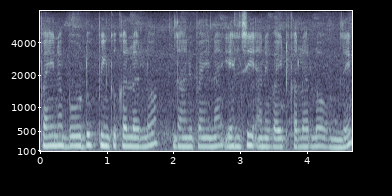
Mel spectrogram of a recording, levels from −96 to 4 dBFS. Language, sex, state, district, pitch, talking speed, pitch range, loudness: Telugu, female, Telangana, Mahabubabad, 190 Hz, 165 wpm, 180-200 Hz, -18 LUFS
